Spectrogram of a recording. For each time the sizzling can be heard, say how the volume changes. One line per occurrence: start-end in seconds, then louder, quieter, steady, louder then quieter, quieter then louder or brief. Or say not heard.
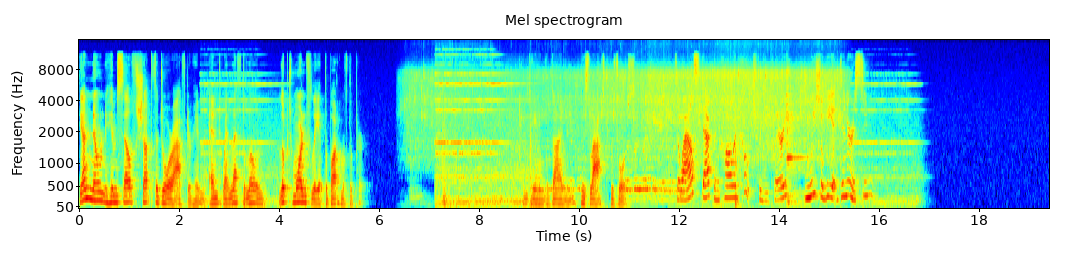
6.3-15.4 louder.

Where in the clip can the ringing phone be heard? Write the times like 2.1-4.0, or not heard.
2.4-4.3, 7.1-9.2, 15.4-16.9.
